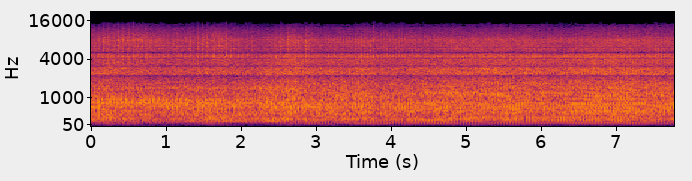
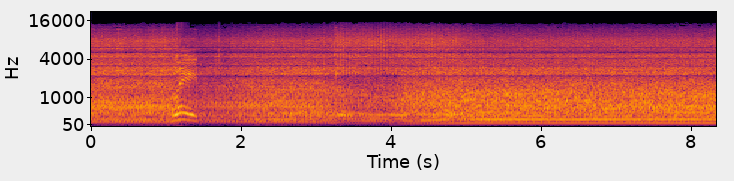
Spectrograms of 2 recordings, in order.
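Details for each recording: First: Honda HRA214 mower unused for two years, after cleaning plug, new gas and draining carb bowl; steady, even high-speed buzz, about 3270 rpm with blade clutch disengaged, idle around 1500 rpm, no misses or surging; normal running. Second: Honda HRA214 mower running with a horrible loose metallic rattle underneath; owner unsure if clutch, rear metal baffle or grass scraper, found to be the blade clutch plate installed upside down.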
